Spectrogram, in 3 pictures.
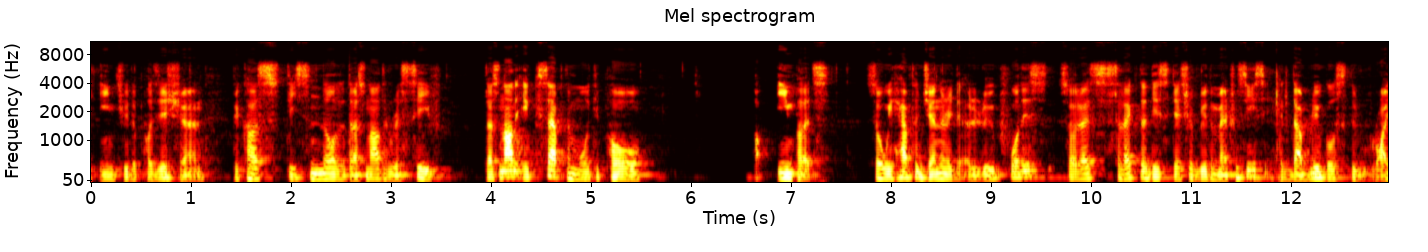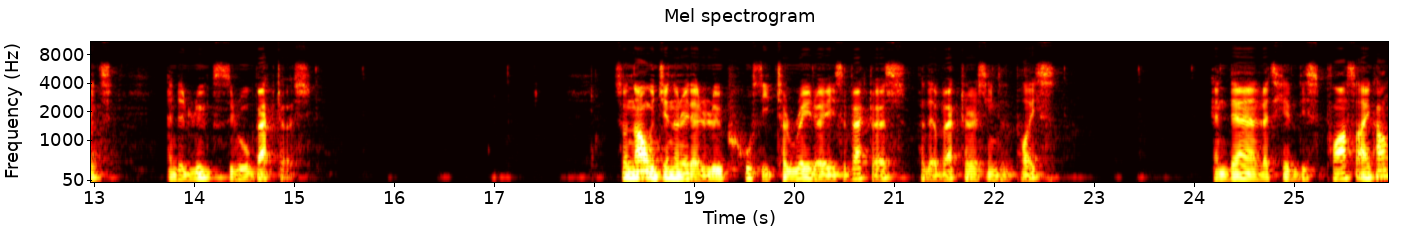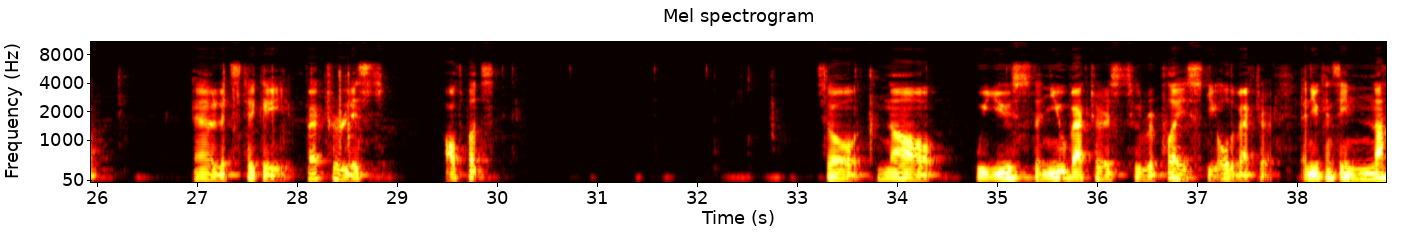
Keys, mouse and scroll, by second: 2.2-5.3 drag, 7.4 click, 11.8 w, 15.7 click, 18.0-18.4 middle drag, 18.4-20.2 scroll up 2, 20.2 click, 21.0-22.9 drag, 23.9-28.2 drag, 30.8 click, 32.1-33.3 middle drag, 33.3 shift+right click, 34.3 click, 35.9-37.2 drag, 38.0 ctrl+x.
